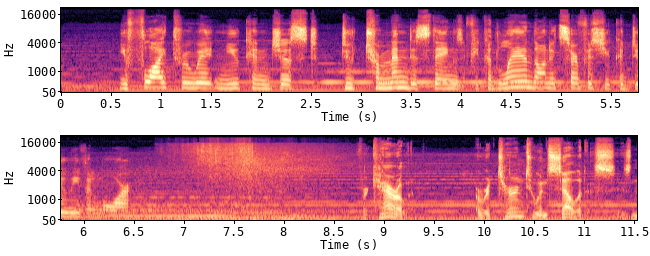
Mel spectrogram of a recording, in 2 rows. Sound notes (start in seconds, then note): 6.8 spacecraft whooshing through space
